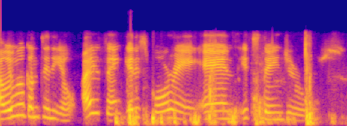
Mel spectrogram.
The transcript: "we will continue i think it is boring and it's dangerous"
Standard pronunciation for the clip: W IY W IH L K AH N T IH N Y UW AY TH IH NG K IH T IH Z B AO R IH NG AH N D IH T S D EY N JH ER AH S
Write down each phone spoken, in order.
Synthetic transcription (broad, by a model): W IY W IH L K AH N T IH N Y UW AY TH IH NG K IH T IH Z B AO R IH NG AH N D IH T S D EY N JH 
